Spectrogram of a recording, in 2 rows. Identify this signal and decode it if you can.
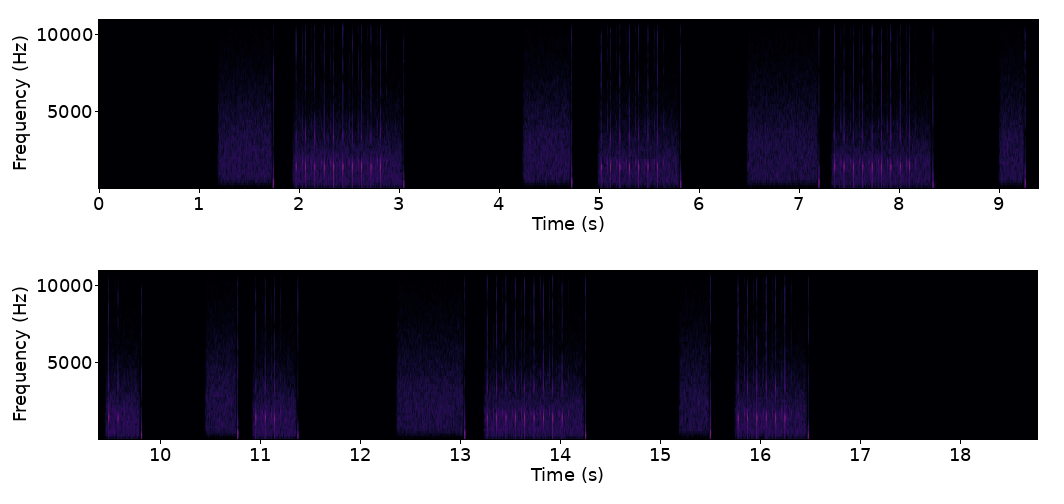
Pulse dialling, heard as a rotary dial, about 11 pulses a second. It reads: 0 7 9 2 3 9 6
